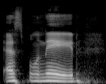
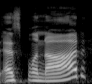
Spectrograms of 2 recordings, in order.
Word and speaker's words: Esplanade: And he describes an early show where he said, I played a song called On the Esplanade, but pronounced it Esplanade. And some guy called out, it's pronounced Esplanade.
